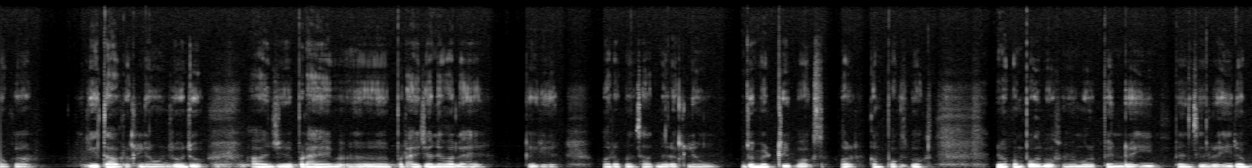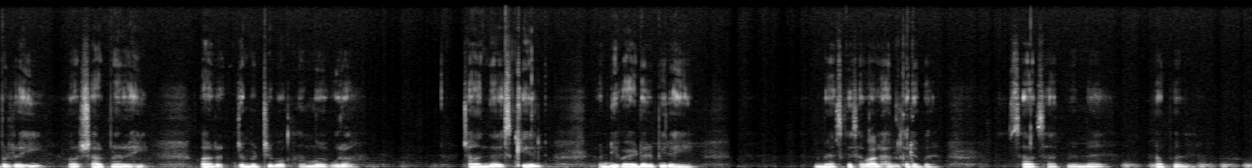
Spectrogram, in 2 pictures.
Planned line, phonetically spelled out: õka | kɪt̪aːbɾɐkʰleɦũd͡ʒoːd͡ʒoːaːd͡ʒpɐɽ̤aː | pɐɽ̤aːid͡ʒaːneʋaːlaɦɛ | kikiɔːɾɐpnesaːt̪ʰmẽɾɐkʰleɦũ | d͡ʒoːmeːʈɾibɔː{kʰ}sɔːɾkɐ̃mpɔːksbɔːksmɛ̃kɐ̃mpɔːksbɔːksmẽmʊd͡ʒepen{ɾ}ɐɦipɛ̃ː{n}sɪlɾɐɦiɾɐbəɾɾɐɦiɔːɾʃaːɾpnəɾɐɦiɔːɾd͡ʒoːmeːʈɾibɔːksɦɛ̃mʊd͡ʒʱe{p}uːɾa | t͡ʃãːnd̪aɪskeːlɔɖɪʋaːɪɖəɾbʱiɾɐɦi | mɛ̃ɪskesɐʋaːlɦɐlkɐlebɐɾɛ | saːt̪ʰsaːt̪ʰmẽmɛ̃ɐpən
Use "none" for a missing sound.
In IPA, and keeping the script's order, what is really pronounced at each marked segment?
k, ɾ, n, p

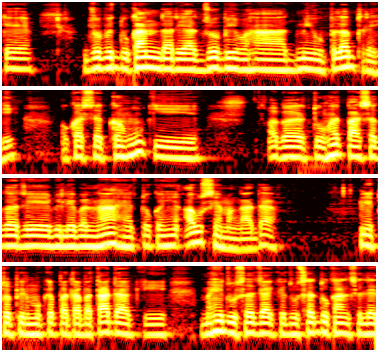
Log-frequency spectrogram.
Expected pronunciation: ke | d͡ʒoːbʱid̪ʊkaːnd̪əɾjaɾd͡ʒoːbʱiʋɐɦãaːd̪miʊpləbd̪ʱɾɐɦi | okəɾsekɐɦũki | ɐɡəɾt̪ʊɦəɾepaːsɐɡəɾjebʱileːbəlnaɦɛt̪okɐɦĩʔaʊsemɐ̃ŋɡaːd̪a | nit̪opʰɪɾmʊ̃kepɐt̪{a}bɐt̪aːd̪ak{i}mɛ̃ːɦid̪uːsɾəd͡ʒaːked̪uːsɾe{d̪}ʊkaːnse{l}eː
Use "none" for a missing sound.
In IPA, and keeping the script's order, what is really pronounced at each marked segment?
a, i, d̪, l

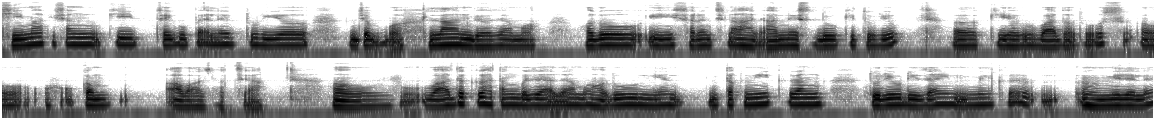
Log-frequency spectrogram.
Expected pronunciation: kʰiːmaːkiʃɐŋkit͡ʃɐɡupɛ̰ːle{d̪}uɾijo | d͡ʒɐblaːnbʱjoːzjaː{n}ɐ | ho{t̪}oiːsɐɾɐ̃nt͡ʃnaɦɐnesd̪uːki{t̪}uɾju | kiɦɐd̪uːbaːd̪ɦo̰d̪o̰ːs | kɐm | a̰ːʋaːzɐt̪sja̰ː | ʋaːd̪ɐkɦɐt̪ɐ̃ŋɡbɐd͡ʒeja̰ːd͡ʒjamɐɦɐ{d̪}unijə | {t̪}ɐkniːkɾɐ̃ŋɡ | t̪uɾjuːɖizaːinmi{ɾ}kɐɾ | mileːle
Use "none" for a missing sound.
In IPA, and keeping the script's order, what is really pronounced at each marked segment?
t̪, m, d̪, t̪, d̪, t̪, l

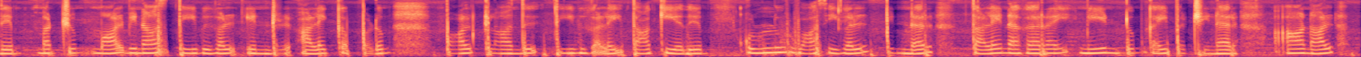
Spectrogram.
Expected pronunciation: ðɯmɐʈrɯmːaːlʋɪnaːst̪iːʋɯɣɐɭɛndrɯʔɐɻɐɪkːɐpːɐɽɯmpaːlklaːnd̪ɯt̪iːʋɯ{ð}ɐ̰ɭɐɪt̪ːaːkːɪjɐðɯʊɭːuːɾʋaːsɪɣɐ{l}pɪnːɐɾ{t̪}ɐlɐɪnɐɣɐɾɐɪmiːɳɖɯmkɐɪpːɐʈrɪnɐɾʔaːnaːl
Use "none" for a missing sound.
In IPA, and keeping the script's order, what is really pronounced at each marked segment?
ɣ, ɭ, t̪

